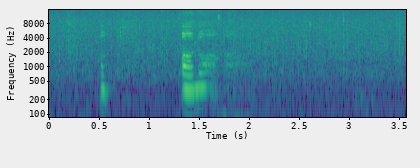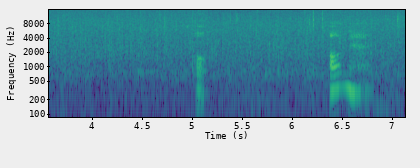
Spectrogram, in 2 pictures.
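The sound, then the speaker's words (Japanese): Rain falls as a steady, soft hiss throughout, broken by a few brief, louder sounds. “雨はお嫌いですか？”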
